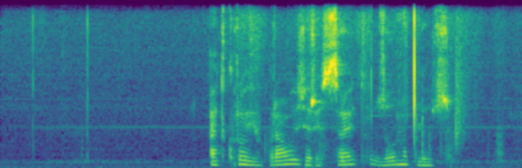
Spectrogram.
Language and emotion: Russian, neutral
